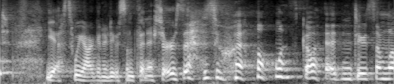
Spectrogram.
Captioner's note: laughs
